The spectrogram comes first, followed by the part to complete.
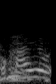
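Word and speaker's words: おはよう: japanese right oh sure ohio is like good morning in japanese really well i speak a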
